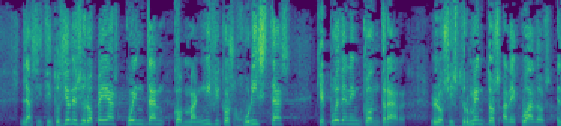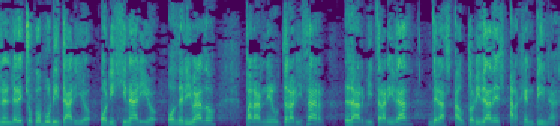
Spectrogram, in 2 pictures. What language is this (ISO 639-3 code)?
spa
